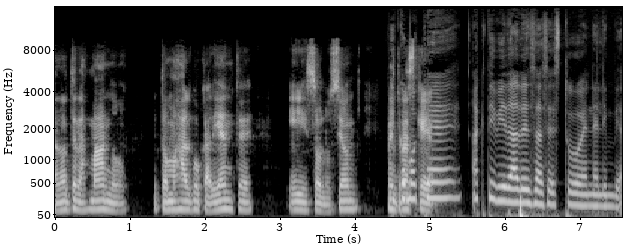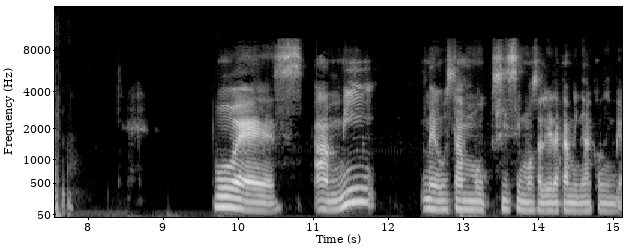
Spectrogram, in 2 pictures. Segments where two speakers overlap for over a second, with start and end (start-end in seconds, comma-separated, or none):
none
